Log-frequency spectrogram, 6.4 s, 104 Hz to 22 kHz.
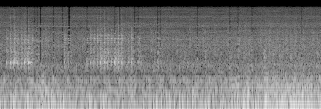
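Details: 1979 Dodge D100 Adventurer V8 pickup with a newly installed mini starter: strong, even cranking with a deep rumble building as it begins to catch. Normal cranking.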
